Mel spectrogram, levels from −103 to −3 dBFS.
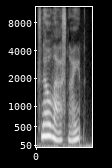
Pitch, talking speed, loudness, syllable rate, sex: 220 Hz, 160 wpm, -16 LUFS, 3.2 syllables/s, female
